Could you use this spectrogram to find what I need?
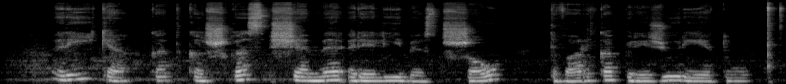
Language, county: Lithuanian, Kaunas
